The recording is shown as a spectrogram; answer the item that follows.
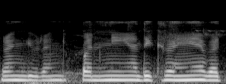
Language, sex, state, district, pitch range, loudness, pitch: Hindi, female, Bihar, Sitamarhi, 195-200 Hz, -12 LUFS, 200 Hz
